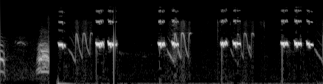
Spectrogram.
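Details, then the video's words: Female quail calling with sharp, bright double notes given in short bursts, about every half second, mixed with a few softer chirps and scratchy sounds near the start. "female quail call maadi batair ki awaz"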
